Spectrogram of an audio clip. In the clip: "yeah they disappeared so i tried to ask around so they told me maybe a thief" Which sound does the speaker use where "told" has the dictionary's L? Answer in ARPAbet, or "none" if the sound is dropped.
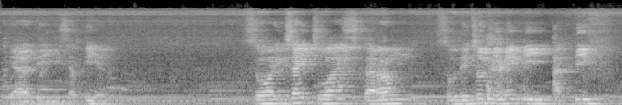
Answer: none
